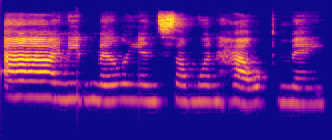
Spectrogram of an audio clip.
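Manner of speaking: mock-helpless damsel, slow and drawn out; damsel in distress. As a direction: draw out a hammed-up plea for rescue. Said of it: "I am a damsel in distress".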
